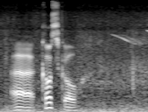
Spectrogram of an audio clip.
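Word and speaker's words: Qosqo: the Quechua people and when the Spaniards came over they mispronounced a lot of Quechua words Cusco being one of them it was actually initially costco which means center because cuzco was kind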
